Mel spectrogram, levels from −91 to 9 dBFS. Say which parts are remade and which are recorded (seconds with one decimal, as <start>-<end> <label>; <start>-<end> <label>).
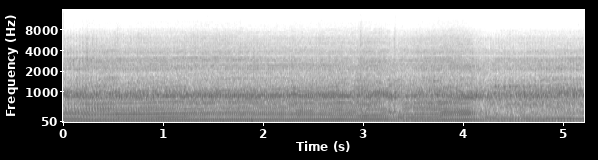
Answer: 0.0-5.2 recorded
